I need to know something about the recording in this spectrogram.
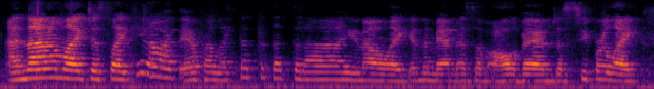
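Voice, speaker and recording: A woman's voice: mid-range voice, fairly even intonation, a little fast, fairly bright tone. A woman in her thirties co-hosting a podcast, talking casually and swearing freely. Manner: chatty, swears freely, lots of fillers and laughter. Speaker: podcast co-host. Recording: echoey room.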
